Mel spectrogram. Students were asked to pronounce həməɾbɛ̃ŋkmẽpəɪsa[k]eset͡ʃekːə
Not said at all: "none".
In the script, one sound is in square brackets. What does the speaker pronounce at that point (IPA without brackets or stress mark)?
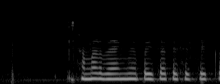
k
